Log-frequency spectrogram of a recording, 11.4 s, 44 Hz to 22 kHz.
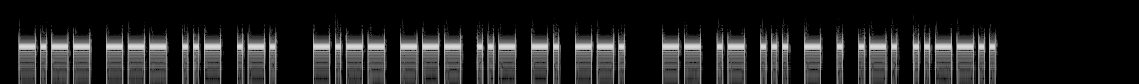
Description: Morse code, heard as a keyed tone, about 22 wpm, 700 Hz. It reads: YOUR YOUNG MASTER?
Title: Sentences from Top 1300 Words 22wpm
